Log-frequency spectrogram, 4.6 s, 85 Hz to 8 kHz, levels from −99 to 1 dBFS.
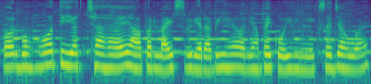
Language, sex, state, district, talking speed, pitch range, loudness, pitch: Hindi, female, Himachal Pradesh, Shimla, 270 wpm, 195-220 Hz, -14 LUFS, 210 Hz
